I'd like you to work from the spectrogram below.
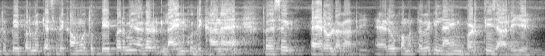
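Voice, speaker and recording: A male maths teacher explains ideas at a board in a mid-pitched voice. He is patient and repeats himself, often asking whether the point is clear. The sound rings in an echoey room. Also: fairly bright tone. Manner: patient, repeats points and checks understanding with the class. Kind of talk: whiteboard maths lesson for children. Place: classroom at a board.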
